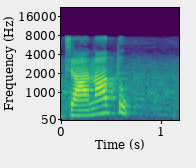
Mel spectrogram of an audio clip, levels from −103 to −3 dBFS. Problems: constant background noise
